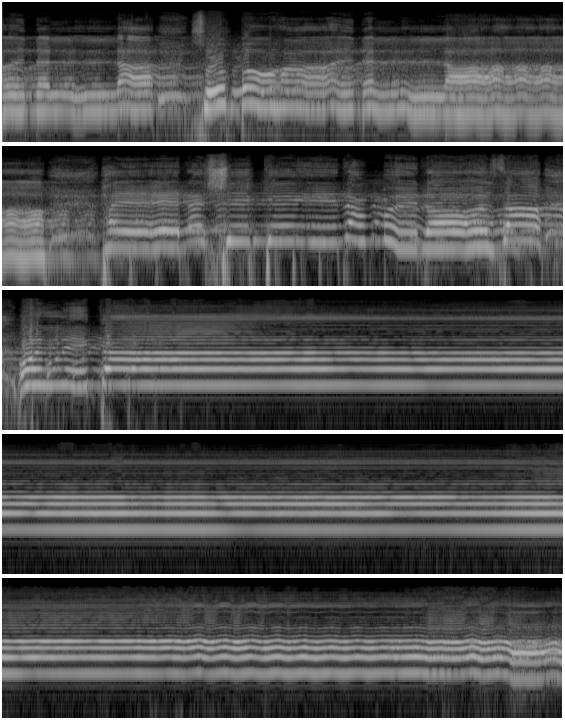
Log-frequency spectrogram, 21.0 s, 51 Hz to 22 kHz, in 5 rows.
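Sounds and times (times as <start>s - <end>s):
man singing a long high note: 0.0s - 21.0s.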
